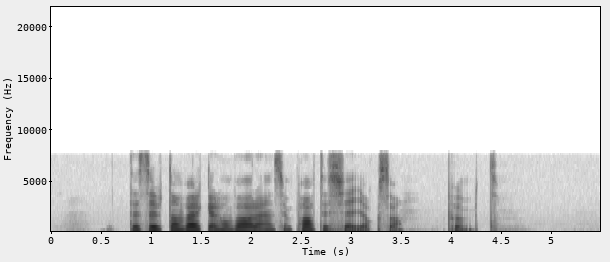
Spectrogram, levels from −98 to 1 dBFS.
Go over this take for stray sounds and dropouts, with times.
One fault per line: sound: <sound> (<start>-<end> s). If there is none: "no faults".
no faults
